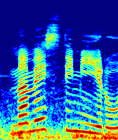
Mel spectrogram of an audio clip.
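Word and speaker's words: Náměstí Míru: Namesti Miru is probably the more correct pronunciation, we will also visit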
